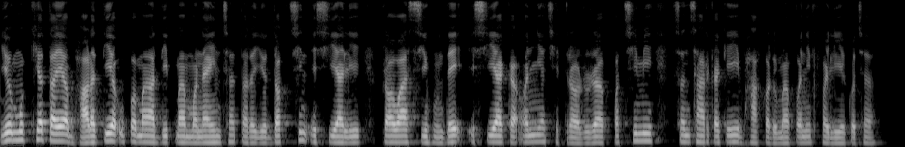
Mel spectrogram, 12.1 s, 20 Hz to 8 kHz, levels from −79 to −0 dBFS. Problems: none marked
